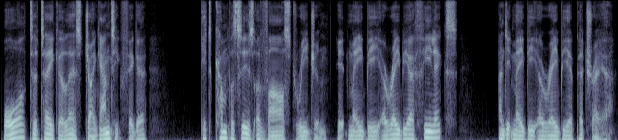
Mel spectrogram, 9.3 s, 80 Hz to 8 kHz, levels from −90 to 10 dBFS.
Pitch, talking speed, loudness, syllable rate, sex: 95 Hz, 150 wpm, -18 LUFS, 4.8 syllables/s, male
